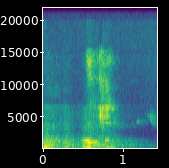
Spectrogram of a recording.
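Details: A Western honey bee gives a low, steady buzz that wavers briefly then fades within a second, at a farm apiary on July 9 while supers are cleared of bees, with rain coming in.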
